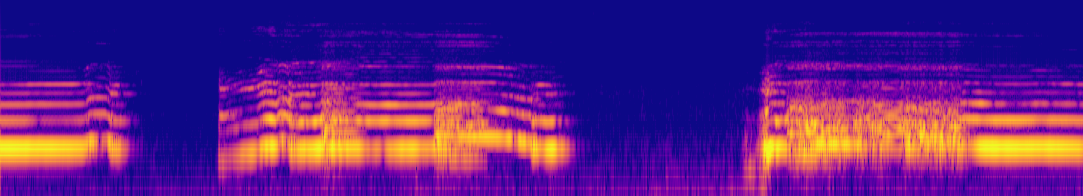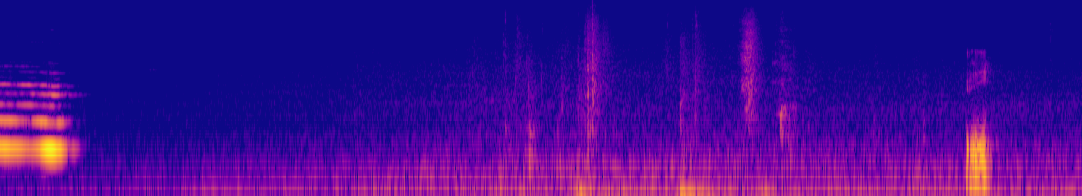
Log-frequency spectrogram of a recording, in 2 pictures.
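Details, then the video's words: Howling at a fire truck, a pet Doberman-Labrador mix named Vinnie, who lives near the fire department. Three wavering, rising-then-level howls fill the first nine seconds, then soft clicks and rustles in a quiet room follow. "Dober-mutt howling at firetruck"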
